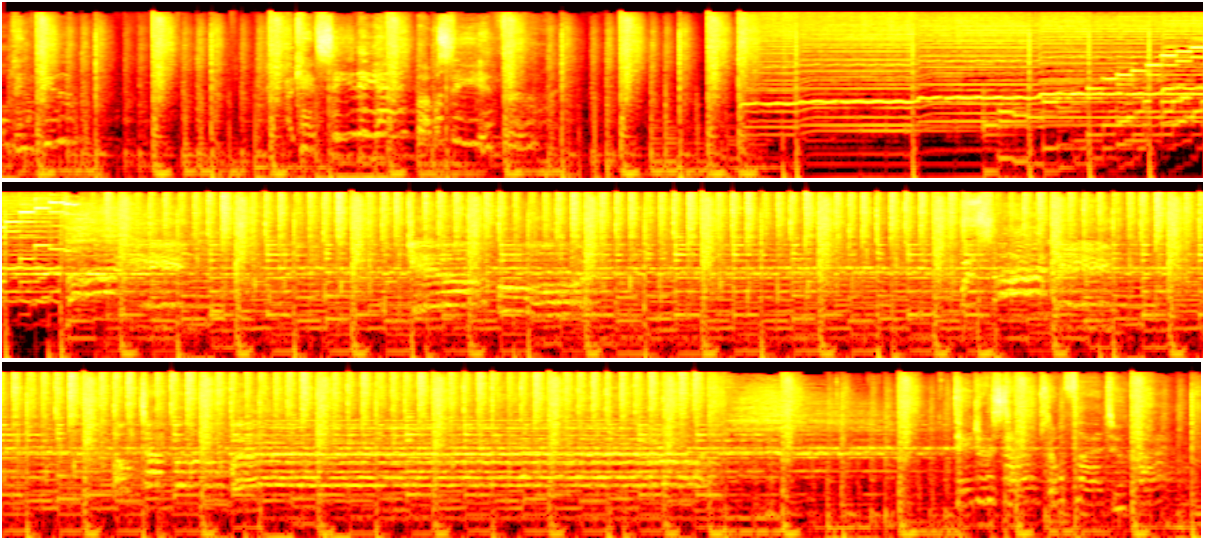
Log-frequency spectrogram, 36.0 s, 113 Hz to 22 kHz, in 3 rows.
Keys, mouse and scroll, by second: 0.1 right click, 0.6 shift+d, 2.7 g, 3.6 g, 3.8 click, 4.2 r, 5.3 click, 6.5 r, 7.6 click, 19.0 g, 19.9 g, 20.0 middle click, 20.8 drag, 21.8 g, 23.7 g, 24.3 g, 25.9-27.9 middle drag, 28.4 middle click, 29.0 middle click, 29.5 g, 30.9 click, 31.0 click, 32.3 click, 33.6-36.0 middle drag.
